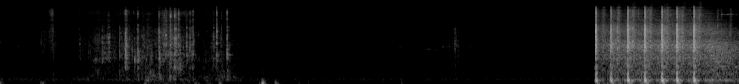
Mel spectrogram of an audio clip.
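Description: Video game gun fired without recoil control, a rapid burst of automatic shots at the start, a few scattered thuds, then a louder sustained burst of rhythmic gunfire at the end, with a silent gap between.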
